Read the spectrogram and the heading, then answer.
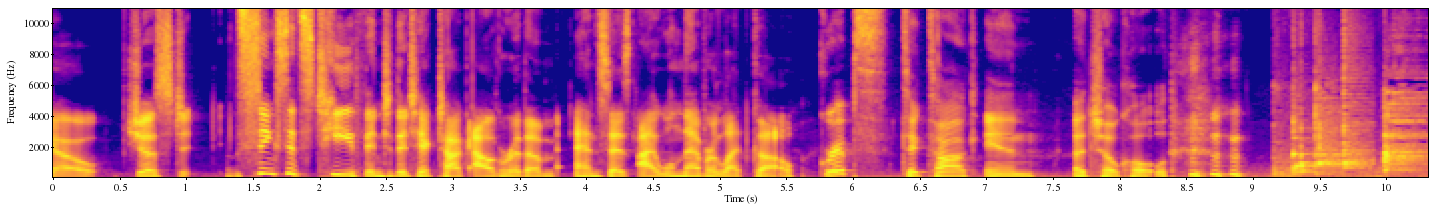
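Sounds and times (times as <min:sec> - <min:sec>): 
speech: 0:00.0 - 0:09.4
utensils clinking against a bowl making a salmon rice bowl: 0:09.4 - 0:10.3.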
